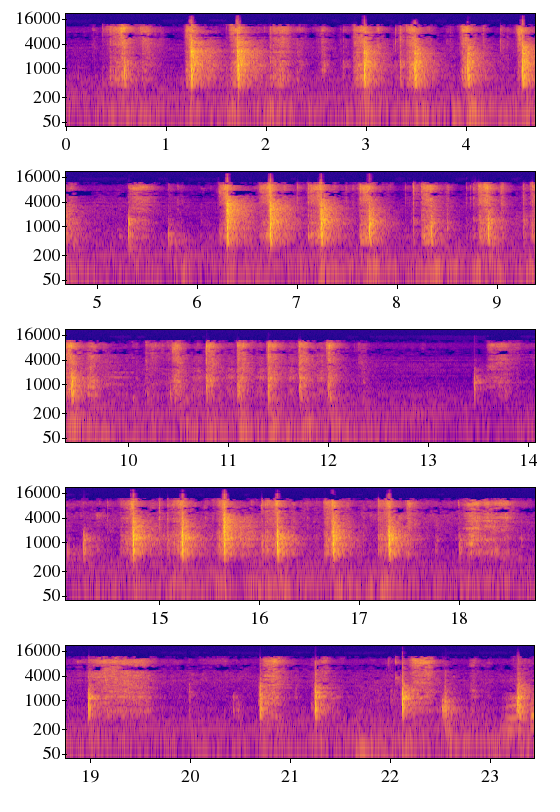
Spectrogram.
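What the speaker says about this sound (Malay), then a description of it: "Kita potong bawang dulu ya. Saya guna bawang kecil." Small onions (shallots) being chopped with a knife on a board, a long run of quick, crisp, evenly spaced cuts in bursts with a short pause midway, close and clear.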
